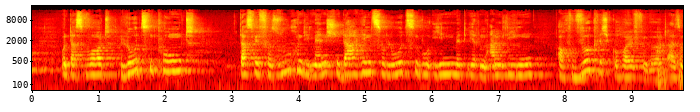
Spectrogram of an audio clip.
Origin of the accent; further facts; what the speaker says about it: Solingen, North Rhine-Westphalia, Germany; Und geboren in Solingen und war auch immer in Solingen, bin nie aus Solingen weggegangen.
